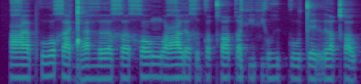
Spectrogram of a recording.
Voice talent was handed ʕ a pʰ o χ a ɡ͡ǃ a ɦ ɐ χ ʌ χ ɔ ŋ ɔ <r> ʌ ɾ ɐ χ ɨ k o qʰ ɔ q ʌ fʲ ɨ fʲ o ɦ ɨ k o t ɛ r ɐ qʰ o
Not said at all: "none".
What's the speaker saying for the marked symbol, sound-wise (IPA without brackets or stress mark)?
ʕ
